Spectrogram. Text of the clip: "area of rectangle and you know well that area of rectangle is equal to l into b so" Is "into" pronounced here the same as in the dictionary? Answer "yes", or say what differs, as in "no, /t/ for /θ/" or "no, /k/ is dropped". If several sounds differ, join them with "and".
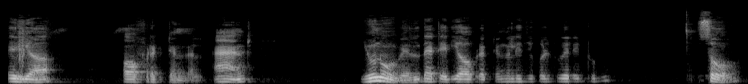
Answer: no, /n/ is dropped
